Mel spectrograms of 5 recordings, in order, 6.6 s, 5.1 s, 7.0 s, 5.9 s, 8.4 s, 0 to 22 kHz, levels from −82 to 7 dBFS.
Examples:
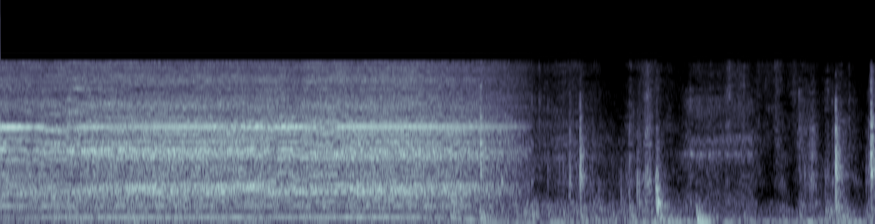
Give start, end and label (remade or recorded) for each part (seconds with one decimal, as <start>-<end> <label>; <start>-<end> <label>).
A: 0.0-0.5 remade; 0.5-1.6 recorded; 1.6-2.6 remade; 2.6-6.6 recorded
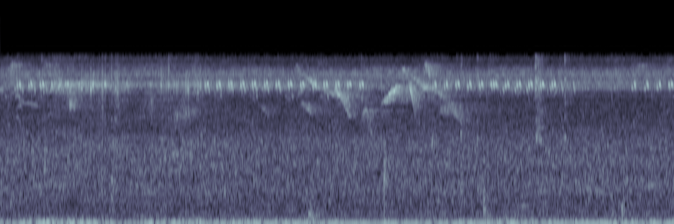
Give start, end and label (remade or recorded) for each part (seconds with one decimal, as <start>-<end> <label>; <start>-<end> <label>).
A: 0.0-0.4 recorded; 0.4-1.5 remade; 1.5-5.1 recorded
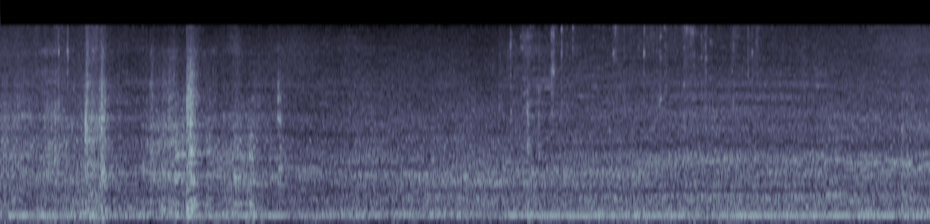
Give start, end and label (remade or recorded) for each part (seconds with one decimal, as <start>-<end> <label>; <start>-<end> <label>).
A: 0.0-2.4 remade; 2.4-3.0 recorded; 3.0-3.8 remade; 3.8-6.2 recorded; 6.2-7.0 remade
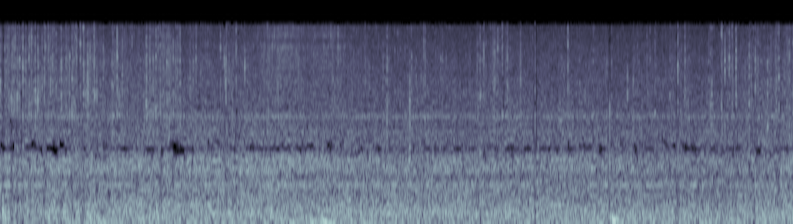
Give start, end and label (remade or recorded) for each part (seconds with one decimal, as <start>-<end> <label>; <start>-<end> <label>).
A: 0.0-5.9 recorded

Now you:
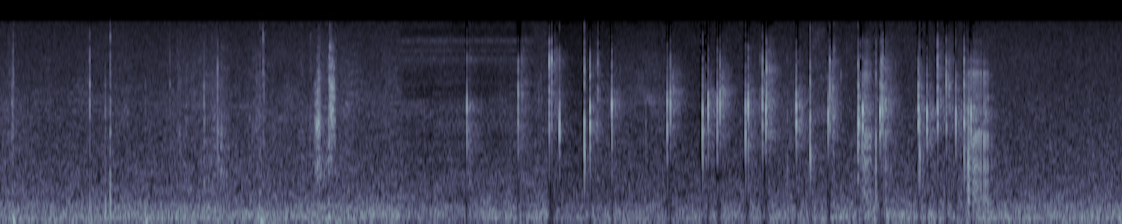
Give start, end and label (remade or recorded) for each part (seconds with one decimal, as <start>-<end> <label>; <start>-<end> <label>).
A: 0.0-3.0 recorded; 3.0-4.0 remade; 4.0-8.4 recorded

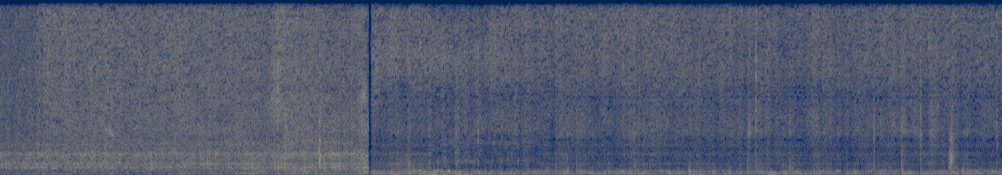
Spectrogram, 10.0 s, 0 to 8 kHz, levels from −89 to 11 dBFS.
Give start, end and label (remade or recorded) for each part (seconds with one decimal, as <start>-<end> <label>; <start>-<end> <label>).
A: 0.0-1.3 recorded; 1.3-4.3 remade; 4.3-5.4 recorded; 5.4-10.0 remade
